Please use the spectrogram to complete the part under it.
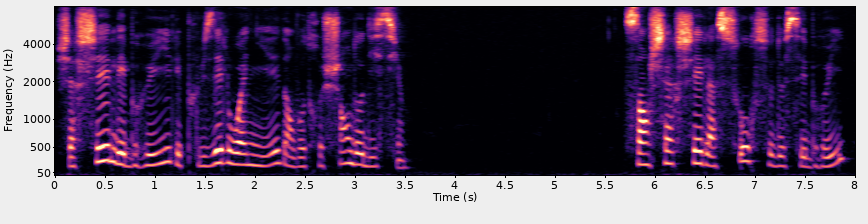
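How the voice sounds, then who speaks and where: A woman leading a guided yoga relaxation as an instructor, giving calm, soothing instructions with pauses. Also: medium pitch.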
